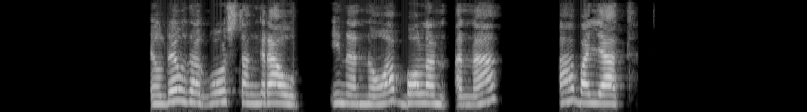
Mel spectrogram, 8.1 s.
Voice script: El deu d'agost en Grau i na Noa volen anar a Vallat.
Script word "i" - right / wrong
right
